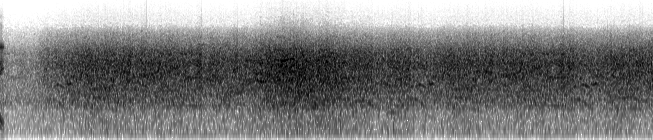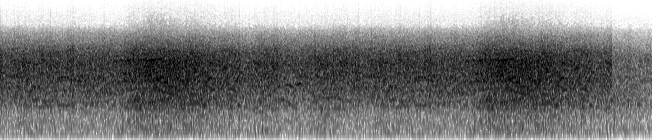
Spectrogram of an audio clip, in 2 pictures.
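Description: Crowd noise from a large boxing audience: a dense, steady din of many voices, swelling louder three times, about six, sixteen and twenty-three seconds in.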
